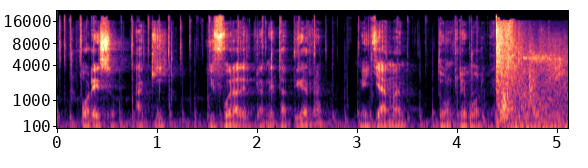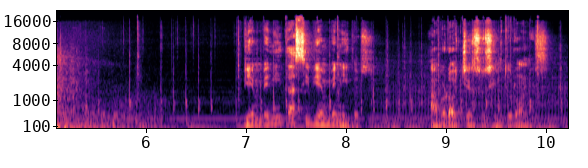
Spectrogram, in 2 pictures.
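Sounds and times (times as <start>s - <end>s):
speech: 0.0s - 5.0s, 7.0s - 10.2s
gunshot sound effect with rumbling echo: 4.4s - 6.4s
sharp quieter cracks: 4.4s - 6.6s.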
